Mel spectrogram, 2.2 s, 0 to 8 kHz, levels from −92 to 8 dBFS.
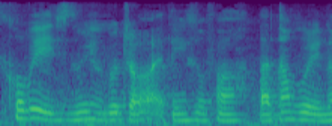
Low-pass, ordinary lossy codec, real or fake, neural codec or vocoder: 7.2 kHz; none; fake; codec, 16 kHz in and 24 kHz out, 1.1 kbps, FireRedTTS-2 codec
